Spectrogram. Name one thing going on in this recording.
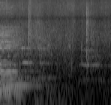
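A choir's last sung note fades away.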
